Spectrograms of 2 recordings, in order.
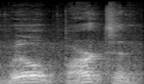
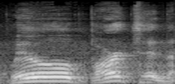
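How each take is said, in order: First: Said in the usual way. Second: "Will Barton" drawn out slowly, higher and louder; exasperated. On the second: Real, not acted. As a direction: groan his name in disbelief. Exasperated about a disappointing player.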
